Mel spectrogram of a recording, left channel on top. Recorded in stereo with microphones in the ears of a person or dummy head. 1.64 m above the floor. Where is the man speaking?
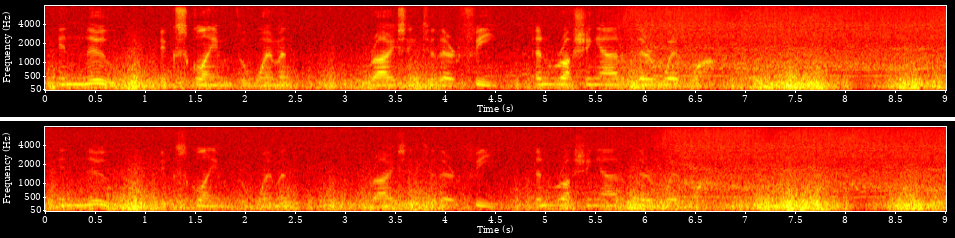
50° left (ahead or behind).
